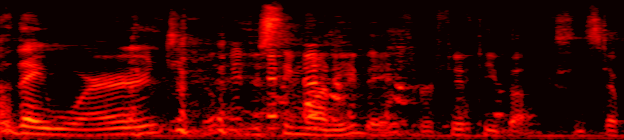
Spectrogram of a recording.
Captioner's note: everyone laughing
